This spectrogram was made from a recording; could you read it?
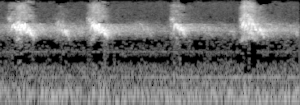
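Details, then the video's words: Sparrow calling close by in a natural setting, giving short bright chirps, four in three seconds at uneven spacing, each a sharp downward-sliding note. "Sparrow sound (Nature close sound, lovely, funny, relax...)"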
